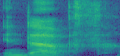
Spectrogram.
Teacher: in the phrase in depth i want to have my stress on the word depth uh the in is unstressed and unimportant in my sentence so if i look at something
